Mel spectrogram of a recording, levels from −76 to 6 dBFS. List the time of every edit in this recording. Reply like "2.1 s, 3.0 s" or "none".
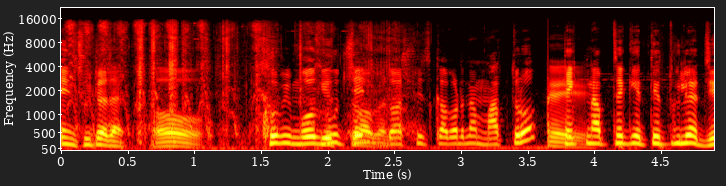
3.7 s

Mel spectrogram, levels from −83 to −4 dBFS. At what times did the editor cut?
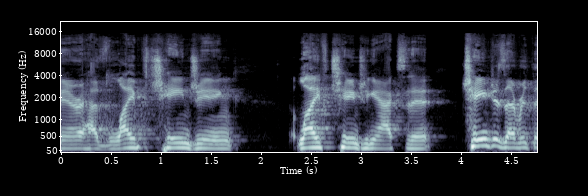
none

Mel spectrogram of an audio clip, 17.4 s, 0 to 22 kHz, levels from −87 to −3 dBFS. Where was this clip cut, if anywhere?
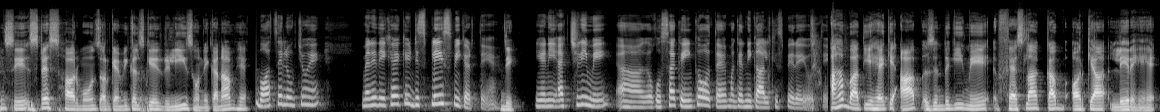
3.8 s, 12.2 s

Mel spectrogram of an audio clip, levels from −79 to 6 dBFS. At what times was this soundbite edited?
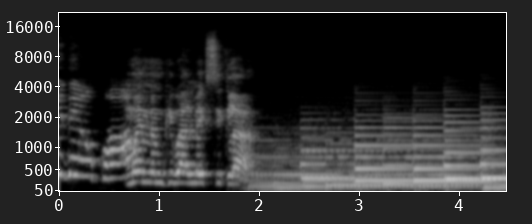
none

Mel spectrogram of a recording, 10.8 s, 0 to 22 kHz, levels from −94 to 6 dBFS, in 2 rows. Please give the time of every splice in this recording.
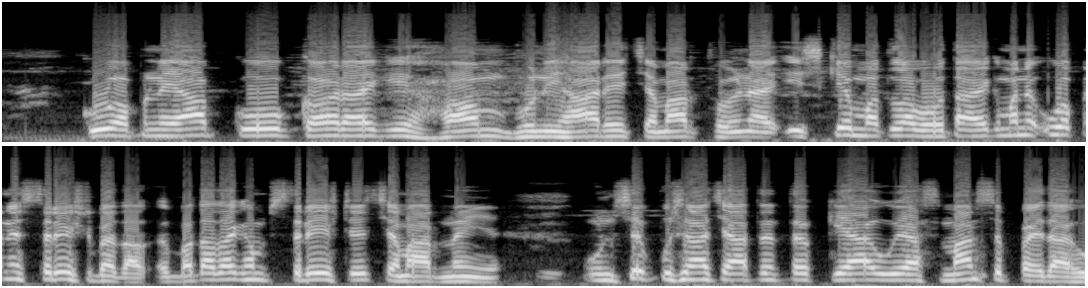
none

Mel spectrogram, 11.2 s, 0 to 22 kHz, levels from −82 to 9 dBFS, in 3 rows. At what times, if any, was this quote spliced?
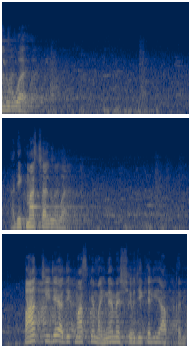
none

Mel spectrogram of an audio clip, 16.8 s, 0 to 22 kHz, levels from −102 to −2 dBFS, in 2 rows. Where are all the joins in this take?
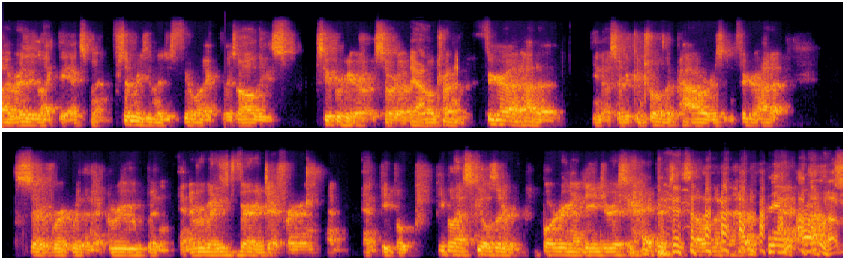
2.2 s

